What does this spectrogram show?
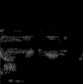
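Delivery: imitating a dad under his breath; voiceless mock-exasperated whisper; whispered dismay. Dad reacting to his son's lie, whispered dismay. Dad's horrified aside.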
